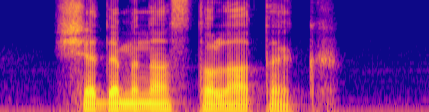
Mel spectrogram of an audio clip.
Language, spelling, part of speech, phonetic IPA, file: Polish, siedemnastolatek, noun, [ˌɕɛdɛ̃mnastɔˈlatɛk], Pl-siedemnastolatek.ogg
